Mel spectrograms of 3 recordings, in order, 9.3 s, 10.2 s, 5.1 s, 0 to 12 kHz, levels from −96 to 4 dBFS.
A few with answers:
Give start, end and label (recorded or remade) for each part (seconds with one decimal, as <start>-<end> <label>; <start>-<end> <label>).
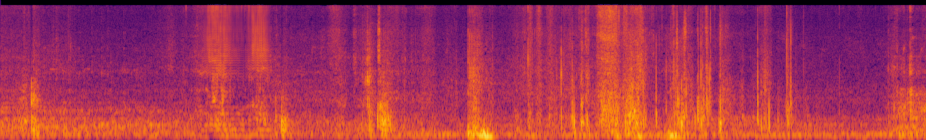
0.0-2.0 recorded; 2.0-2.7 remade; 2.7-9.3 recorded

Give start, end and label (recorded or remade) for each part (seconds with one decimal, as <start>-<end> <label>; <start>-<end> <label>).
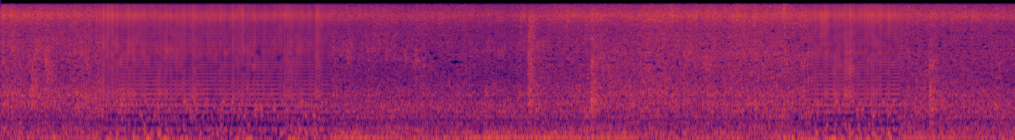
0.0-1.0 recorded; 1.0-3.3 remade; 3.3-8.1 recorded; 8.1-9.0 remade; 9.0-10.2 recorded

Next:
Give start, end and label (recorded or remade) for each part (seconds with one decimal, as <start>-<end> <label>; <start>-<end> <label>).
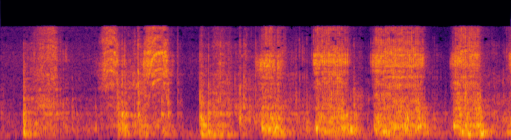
0.0-0.6 recorded; 0.6-2.7 remade; 2.7-5.1 recorded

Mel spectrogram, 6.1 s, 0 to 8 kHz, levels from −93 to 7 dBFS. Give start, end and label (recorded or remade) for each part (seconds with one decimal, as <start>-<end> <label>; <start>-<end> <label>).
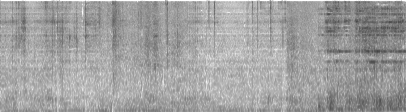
0.0-1.5 remade; 1.5-2.8 recorded; 2.8-4.3 remade; 4.3-6.1 recorded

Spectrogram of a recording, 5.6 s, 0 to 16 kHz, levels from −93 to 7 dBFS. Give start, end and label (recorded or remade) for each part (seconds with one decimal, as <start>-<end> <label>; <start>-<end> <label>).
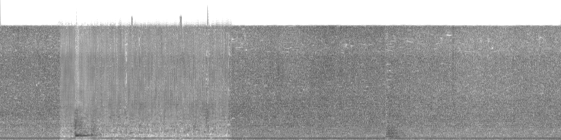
0.0-0.6 recorded; 0.6-2.3 remade; 2.3-5.6 recorded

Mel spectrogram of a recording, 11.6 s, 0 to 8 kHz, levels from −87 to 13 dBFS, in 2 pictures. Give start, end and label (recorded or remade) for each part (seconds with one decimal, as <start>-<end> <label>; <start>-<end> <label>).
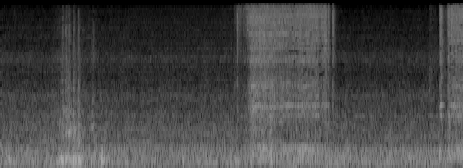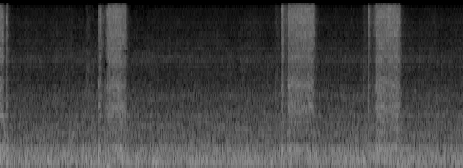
0.0-1.6 recorded; 1.6-3.6 remade; 3.6-5.8 recorded; 5.8-6.7 remade; 6.7-7.7 recorded; 7.7-11.6 remade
